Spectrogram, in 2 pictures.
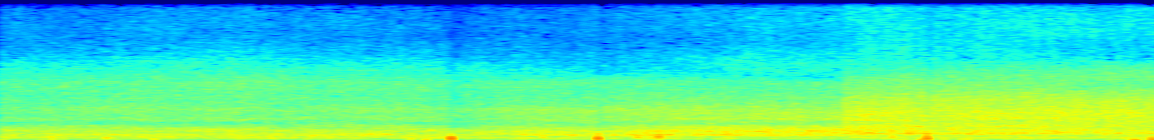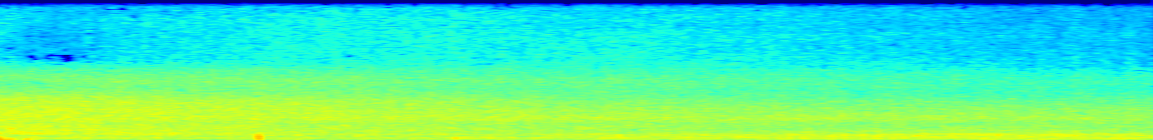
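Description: Whitewater mountain stream rushing over granite slabs, a steady roar that grows louder about four seconds in, with a few scattered sharp taps.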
